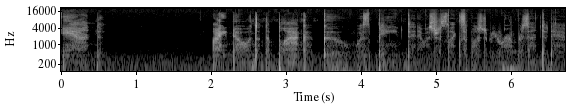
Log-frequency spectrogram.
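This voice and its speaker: Whispering at a moderate pace, a woman speaks with big swings in loudness and long, frequent pauses over noticeable background noise. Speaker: ASMR creator. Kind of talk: whispered ASMR ramble. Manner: halting, filler-heavy.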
